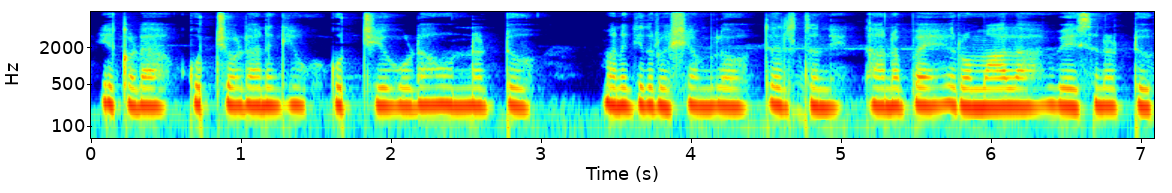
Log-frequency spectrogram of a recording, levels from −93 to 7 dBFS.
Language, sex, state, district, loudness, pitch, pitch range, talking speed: Telugu, female, Andhra Pradesh, Krishna, -14 LUFS, 215 Hz, 210-220 Hz, 120 wpm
